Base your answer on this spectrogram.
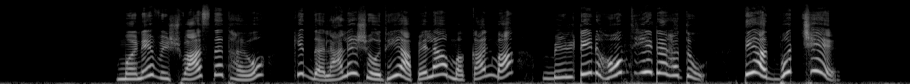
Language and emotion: Gujarati, surprised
